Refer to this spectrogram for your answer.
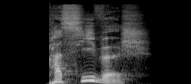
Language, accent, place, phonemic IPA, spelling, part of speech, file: German, Germany, Berlin, /paˈsiːvɪʃ/, passivisch, adjective, De-passivisch.ogg
- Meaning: passive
